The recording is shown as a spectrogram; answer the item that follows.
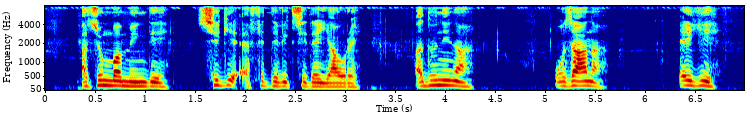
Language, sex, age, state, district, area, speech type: Manipuri, male, 18-30, Manipur, Chandel, rural, spontaneous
